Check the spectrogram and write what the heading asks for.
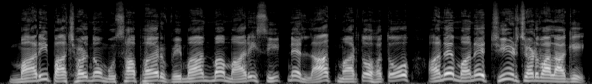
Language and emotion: Gujarati, angry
